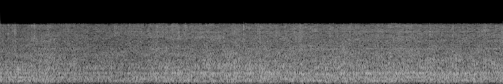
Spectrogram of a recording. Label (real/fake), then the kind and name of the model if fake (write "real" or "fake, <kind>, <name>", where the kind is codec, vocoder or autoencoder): fake, codec, SNAC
